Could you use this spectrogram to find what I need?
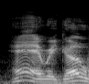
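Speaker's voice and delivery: ordinary talk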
